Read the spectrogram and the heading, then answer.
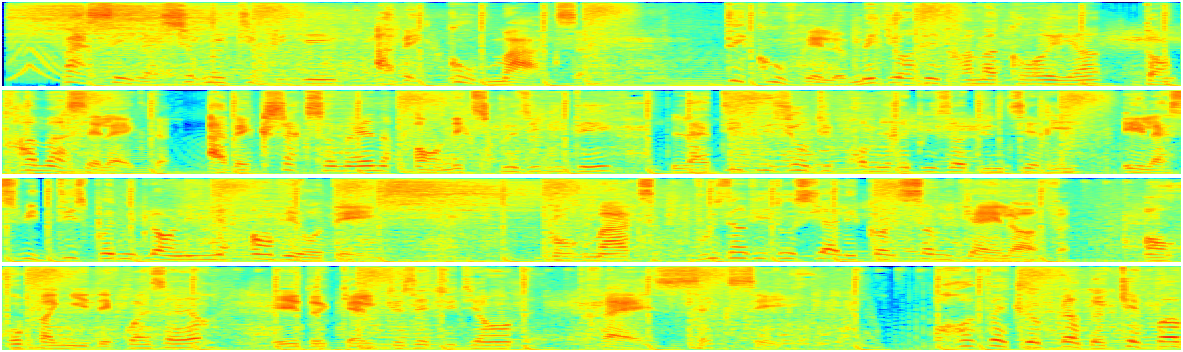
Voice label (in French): Habillage TV gong, French Male Voice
